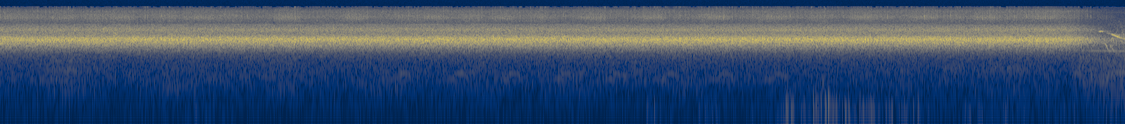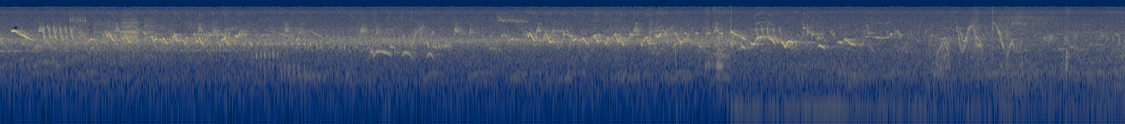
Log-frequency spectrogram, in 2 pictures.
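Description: A loud, steady, high-pitched insect drone, cicada-like, cuts off suddenly about halfway through. It is followed by a busy chorus of small birds chirping and calling.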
